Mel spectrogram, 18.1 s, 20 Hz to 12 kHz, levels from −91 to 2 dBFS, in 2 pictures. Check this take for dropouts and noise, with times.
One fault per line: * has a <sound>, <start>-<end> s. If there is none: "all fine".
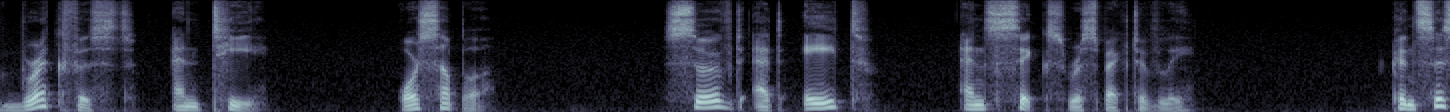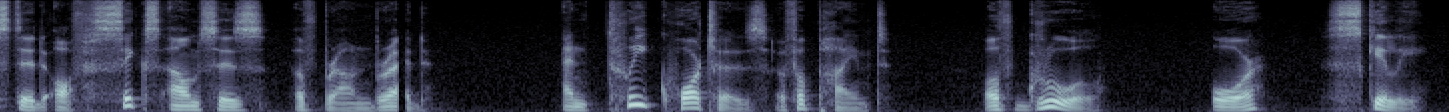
* has a dropout, 11.5-11.6 s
